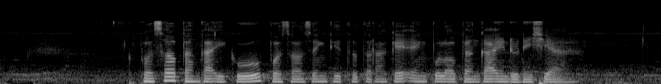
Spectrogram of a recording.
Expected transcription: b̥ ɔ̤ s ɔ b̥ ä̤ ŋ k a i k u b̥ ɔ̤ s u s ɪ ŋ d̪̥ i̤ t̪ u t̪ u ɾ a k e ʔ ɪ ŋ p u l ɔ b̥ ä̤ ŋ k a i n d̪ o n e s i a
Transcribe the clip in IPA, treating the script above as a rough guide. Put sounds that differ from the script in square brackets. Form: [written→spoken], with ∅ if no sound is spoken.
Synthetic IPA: b̥ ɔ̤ s ɔ b̥ ä̤ ŋ k a i k u b̥ ɔ̤ s [u→ɔ] s ɪ ŋ d̪̥ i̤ t̪ u t̪ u ɾ a k e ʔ ɪ ŋ p u l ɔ b̥ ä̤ ŋ k a i n d̪ o n e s i a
